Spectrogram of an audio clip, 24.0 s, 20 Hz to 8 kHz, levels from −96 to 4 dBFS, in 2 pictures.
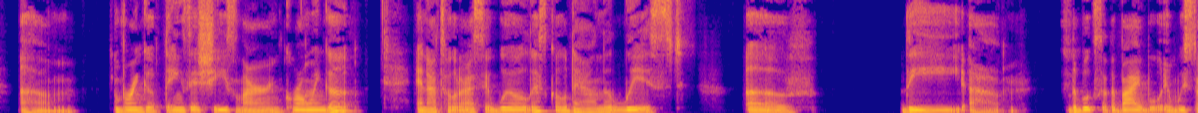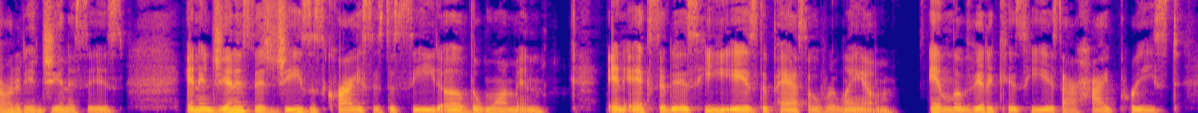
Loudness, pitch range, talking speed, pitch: -16 LUFS, 135-170 Hz, 150 wpm, 145 Hz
